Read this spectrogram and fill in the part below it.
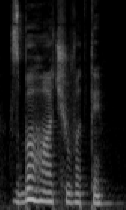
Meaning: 1. to enrich, to make rich, to make richer 2. to concentrate
- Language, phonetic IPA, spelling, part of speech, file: Ukrainian, [zbɐˈɦat͡ʃʊʋɐte], збагачувати, verb, Uk-збагачувати.ogg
